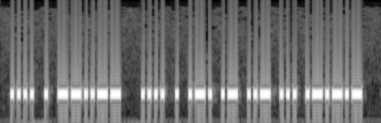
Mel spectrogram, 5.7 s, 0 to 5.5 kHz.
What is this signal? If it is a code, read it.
Morse code, heard as a keyed tone, about 25 wpm, 630 Hz, with radio noise. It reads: HE, HERAUS.
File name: 003 Dritter Streich 25wpm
